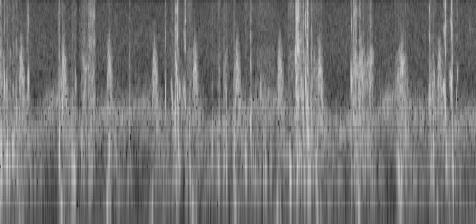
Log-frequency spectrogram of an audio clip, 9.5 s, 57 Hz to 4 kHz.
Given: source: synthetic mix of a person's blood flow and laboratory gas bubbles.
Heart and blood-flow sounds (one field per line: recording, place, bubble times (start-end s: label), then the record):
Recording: Doppler ultrasound of blood flow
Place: subclavian vein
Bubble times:
0.00-0.44 s: bubbles
0.50-0.63 s: bubbles
1.14-1.30 s: bubbles
1.41-1.52 s: bubbles
1.59-1.91 s: bubbles
2.14-2.25 s: bubbles
2.56-2.63 s: bubbles
3.27-3.33 s: bubbles
3.38-3.84 s: bubbles
4.20-4.56 s: bubbles
4.64-4.72 s: bubbles
4.87-5.50 s: bubbles
5.75-6.45 s: bubbles
6.98-7.48 s: bubbles
7.90-8.15 s: bubbles
8.53-8.72 s: bubbles
8.77-9.16 s: bubbles
9.50-9.53 s: bubbles
From the record:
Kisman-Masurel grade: 233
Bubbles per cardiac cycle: several, 3 to 8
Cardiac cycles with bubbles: 50 to 99%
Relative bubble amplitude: loud (0.450 to 0.775)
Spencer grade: 3 (all of the cardiac periods contain showers or single bubble signals, but not dominating or overriding the cardiac motion signals)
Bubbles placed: anywhere in the cardiac cycle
